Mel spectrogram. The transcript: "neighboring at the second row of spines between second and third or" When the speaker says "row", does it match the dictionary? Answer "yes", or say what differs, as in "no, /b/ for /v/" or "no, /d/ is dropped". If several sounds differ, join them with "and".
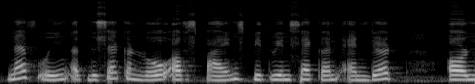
no, /l/ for /ɹ/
